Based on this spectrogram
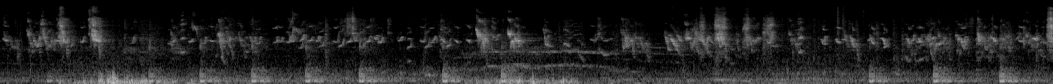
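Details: Baby chickens eating and playing; high peeps from several chicks run throughout, partly covered by low thumping and scratching noises of pecking and movement.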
